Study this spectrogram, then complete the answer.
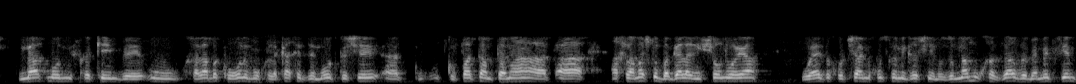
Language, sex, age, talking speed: Hebrew, male, 50-69, 180 wpm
